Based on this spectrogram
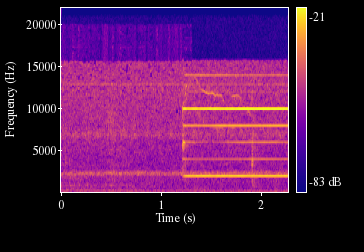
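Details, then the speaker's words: Multimeter (avometer): quiet room, then a steady high continuous beep as the probes touch; buzzer working normally. "Beda dengan ketika saya menggunakan yang ini. Nah, ketika ini saya satukan, ini akan bunyi."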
